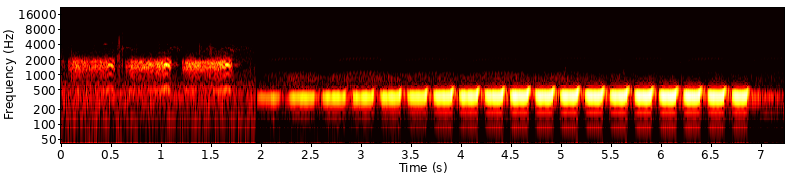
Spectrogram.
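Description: A pectoral sandpiper gives a low, hollow hooting, about four even pulses a second for five seconds, after three harsh, nasal notes.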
